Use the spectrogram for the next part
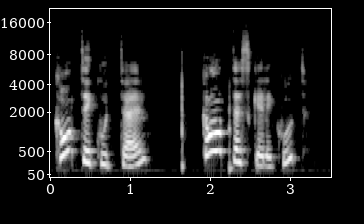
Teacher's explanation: Did you notice the liaison between the D and the vowel there? It sounds like a T.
